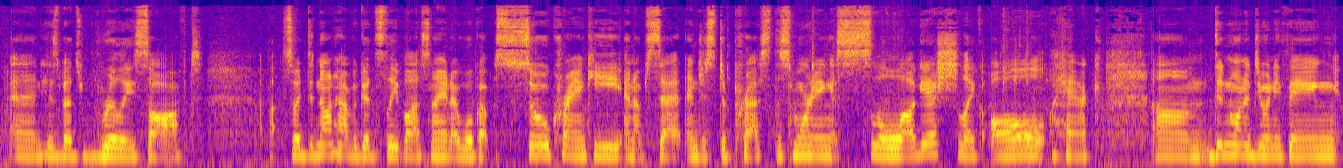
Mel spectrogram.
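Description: A woman's voice: deep voice, a bit bright, a little hiss or hum, rough recording. Chatty young woman vlogging from her car. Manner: chatty and upbeat, lots of "um" and laughs. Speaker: fitness vlogger. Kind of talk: casual vlog talk to camera. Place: inside a parked car. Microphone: camera held at arm's length. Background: rain outside.

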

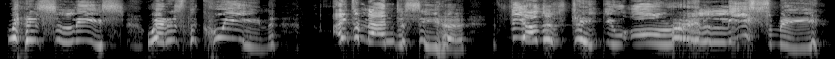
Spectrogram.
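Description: Shrill, high-pitched pompous old lord. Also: male voice, big pitch swings, measured pace, full character voice, low-quality recording. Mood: desperate, outraged. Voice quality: shrill, screechy when upset. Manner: pompous, theatrical, aristocratic. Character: older highborn lord, pompous, pampered and frantic prisoner. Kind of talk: character voice in fantasy audiobook.

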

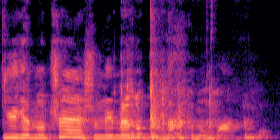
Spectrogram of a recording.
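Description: A man voicing cocky, indignant animals in a comedic voice-over, with husky, streetwise, exasperated talk. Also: high-pitched, racing, very noisy, lightly acted. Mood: taunting. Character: cocky, indignant trash-talking male animals.

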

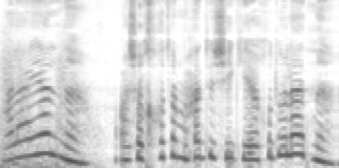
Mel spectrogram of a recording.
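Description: A woman's voice: sits high, lively intonation, fast talker, gravelly, darkish tone, a little hiss or hum. A woman voicing a worried, gossipy townsfolk parent with an Egyptian accent in a children's story. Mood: worried, gossiping. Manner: anxious, gossipy. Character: alarmed, gossiping townsfolk parent spreading monster rumours.

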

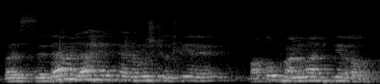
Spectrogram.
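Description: A young Jordanian man with a fairly high voice does stand-up in a very echoey hall, heard from across the room. Audience chatter and background noise sit under his lively routine. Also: racing. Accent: Jordanian Arabic. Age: young adult. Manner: animated, acts out characters in raised voices. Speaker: stand-up comedian. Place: small indoor stage with a live audience. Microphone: handheld mic. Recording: echoey hall recorded from far off, with crowd noise.

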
